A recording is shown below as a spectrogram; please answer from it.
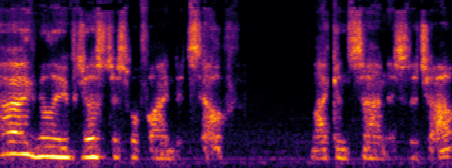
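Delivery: put-on elderly old man character voice. In a game, an old man answers a question about justice: old man character voice. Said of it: "A mile's walk for an old man does seem a long / A mile's walk for an old man does seem a long / Just an old man playing with his granddaughter".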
